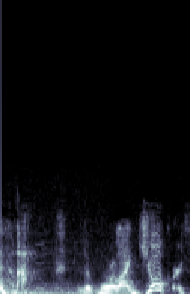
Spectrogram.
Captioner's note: Ma chuckling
